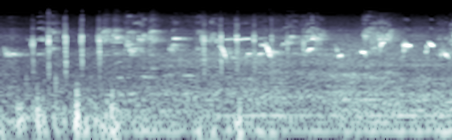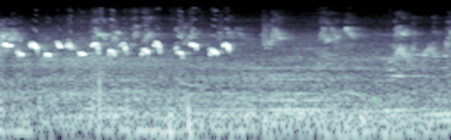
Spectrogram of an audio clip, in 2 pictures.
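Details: Rolling ngerol song of a greater green leafbird from Bali: clicks and scattered chirps build into a fast, even run of bright whistled notes, about four a second, that stops abruptly near the end.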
